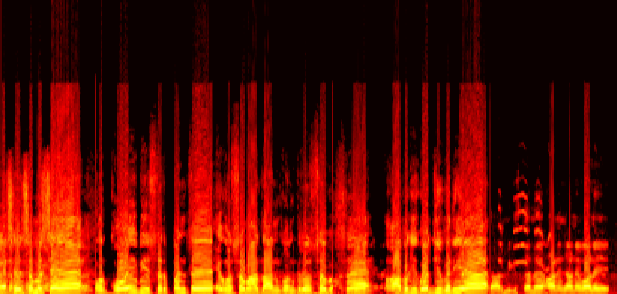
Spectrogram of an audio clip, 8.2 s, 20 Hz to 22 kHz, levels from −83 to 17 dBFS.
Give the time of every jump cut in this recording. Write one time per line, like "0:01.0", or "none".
0:04.5
0:06.5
